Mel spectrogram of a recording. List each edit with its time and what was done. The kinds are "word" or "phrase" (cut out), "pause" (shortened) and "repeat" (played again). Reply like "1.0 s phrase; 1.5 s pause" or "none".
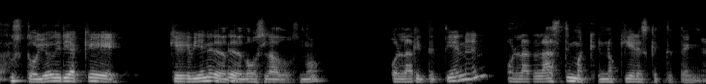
2.3 s repeat; 4.1 s word; 5.0 s pause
